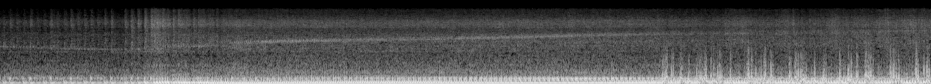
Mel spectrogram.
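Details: Truck with new injectors, new unit pumps, EGR and DPF deleted, no codes, running ultra rich: revs climb smoothly, then turn ragged with stumbling pulses at steady part throttle; misfire only at part throttle, fine at wide-open throttle.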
